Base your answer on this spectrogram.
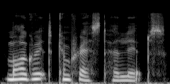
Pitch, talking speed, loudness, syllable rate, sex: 210 Hz, 140 wpm, -16 LUFS, 5.1 syllables/s, female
